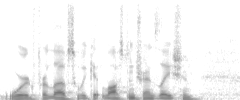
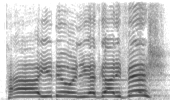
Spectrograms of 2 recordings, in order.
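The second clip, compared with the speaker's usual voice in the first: loud, much higher, breezy playful call; casual Jesus; 18 dB louder than usual. Acted. Jesus on the beach teasing the fishermen with a loud, breezy hail. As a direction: tease the fishermen with a friendly shout. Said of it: "on the beach, it's Jesus Christ".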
